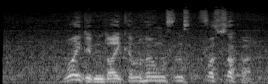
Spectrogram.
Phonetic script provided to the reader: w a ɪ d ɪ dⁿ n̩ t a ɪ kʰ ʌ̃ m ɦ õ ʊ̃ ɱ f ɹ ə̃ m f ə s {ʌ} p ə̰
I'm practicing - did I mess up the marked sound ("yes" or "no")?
no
